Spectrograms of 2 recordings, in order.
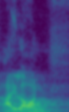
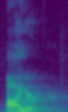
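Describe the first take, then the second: First: It sounds like eye-ron. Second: It sounds like eye-urn. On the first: The speaker calls it wrong. "It's not Iron" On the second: The speaker calls it right. "It's pronounced like I yearn"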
